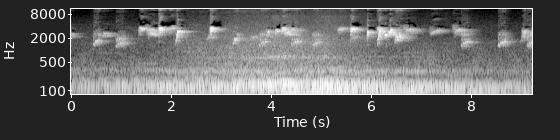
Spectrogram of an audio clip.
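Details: Red-whiskered bulbul, 'ché' type in 'căng lửa' condition, singing rapid chirpy whistled phrases in clusters, with a few louder sharp notes, over a low hum.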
